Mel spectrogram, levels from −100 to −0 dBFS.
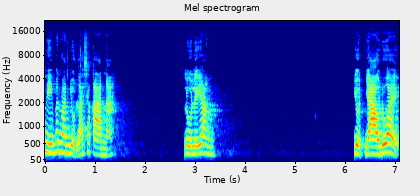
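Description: A speech recording with no technical faults that can be heard anywhere in the signal.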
